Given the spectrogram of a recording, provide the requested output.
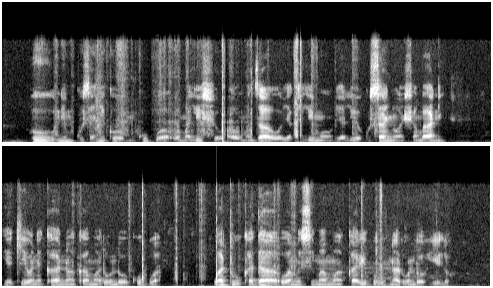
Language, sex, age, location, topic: Swahili, male, 18-24, Kisumu, agriculture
